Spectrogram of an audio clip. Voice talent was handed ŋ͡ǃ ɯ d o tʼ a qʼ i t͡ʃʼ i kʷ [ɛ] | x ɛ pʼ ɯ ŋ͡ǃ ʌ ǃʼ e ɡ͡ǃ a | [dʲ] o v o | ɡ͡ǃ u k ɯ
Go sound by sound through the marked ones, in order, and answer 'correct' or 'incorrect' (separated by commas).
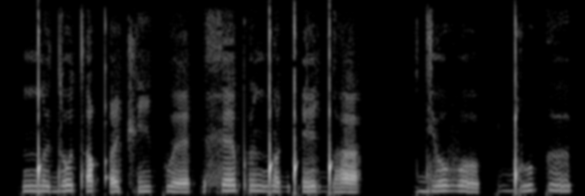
correct, correct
